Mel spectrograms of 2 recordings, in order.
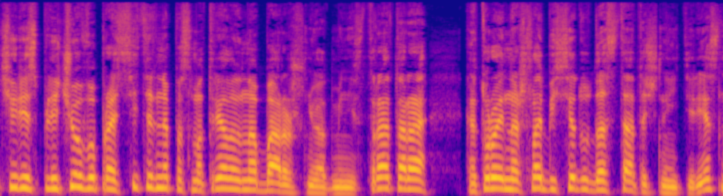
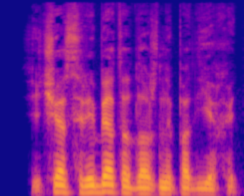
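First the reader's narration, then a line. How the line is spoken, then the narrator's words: Quiet. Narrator (Russian): тихо добавил Игорь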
